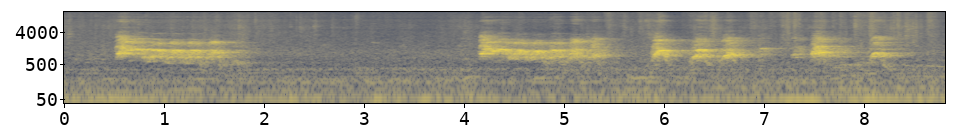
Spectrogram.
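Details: Young female shaded-yellow Kaninchen Dachshund, born 22 June 2019, in a pet shop: two long, drawn-out whining yelps, then a quick series of five shorter, tonal yips close together.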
